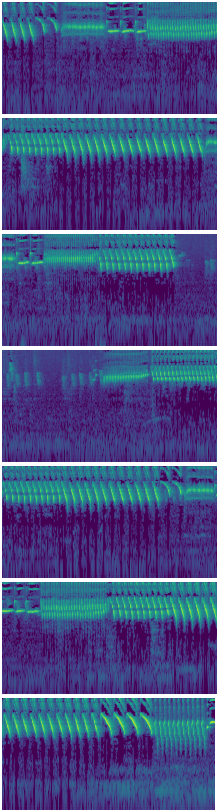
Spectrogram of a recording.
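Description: Domestic canary singing a long rolling song: runs of rapidly repeated high notes, one trill after another. The song breaks off for about three seconds halfway through, then resumes.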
